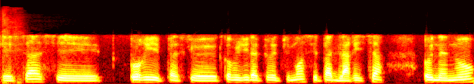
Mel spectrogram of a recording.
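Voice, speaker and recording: Speaking fairly quickly, a man with a normal speaking voice keeps a fairly low pitch and fairly even intonation. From France (raised from age six, born in Cameroon). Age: 30s. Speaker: fashion designer and film director. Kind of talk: testimony. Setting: radio call-in show.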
